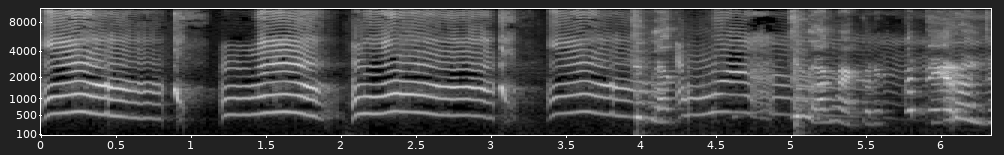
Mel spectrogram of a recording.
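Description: Newborn baby crying: four long, arching wails of under a second each, then shorter, broken cries near the end.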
